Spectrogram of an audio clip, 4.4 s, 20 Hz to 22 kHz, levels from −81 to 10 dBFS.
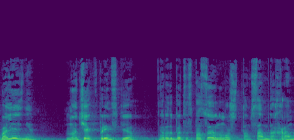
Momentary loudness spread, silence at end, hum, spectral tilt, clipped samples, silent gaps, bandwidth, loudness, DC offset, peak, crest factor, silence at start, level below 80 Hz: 9 LU; 0 s; none; -6 dB/octave; under 0.1%; none; 13 kHz; -21 LUFS; under 0.1%; -4 dBFS; 16 dB; 0 s; -66 dBFS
